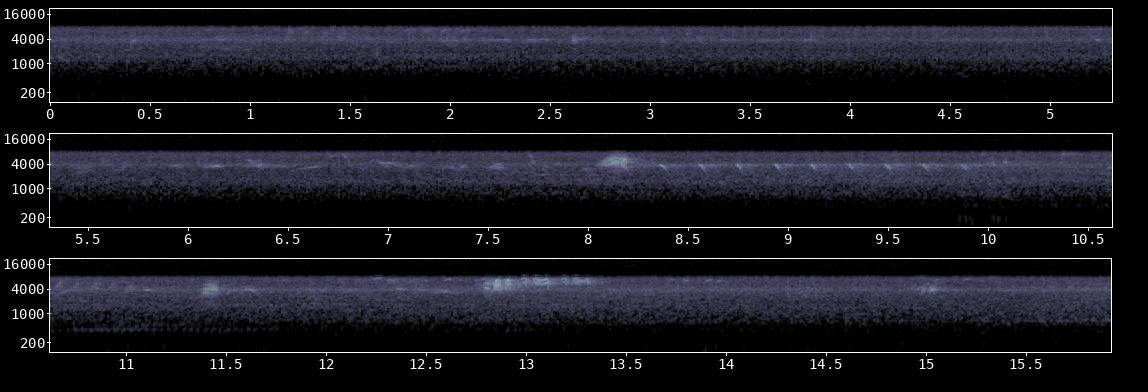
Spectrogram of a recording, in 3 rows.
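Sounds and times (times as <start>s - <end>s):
small birds calling: 5.1s - 15.4s.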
